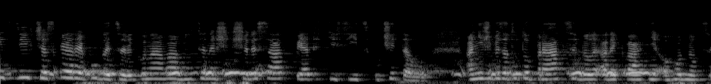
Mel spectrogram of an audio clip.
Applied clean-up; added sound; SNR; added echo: classical method WPE with log-MMSE.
